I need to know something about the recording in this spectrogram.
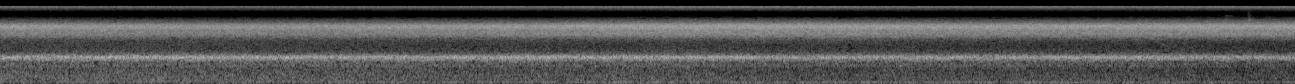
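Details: Mass emergence of Magicicada periodical cicadas, May 19, 2011; countless insects merge into a continuous shrill wash of sound over a steady buzzing hum, with no pauses or breaks.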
